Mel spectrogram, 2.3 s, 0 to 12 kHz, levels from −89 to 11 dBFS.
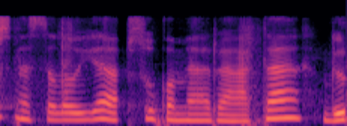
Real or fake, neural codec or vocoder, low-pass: fake; codec, 16 kHz, 0.8 kbps, ZipCodec; 7.2 kHz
